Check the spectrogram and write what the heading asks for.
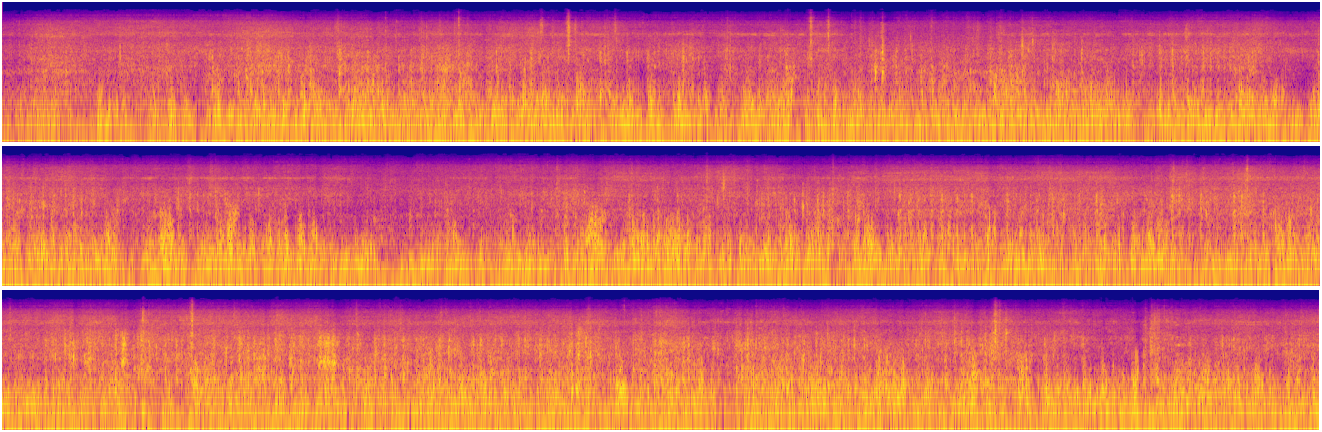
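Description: Wind buffeting the microphone of a camera mounted on a descending mountain bike, over the rumble of knobby tyres rolling on a dirt, grass and leaf-litter trail. Frequent short clicks and rattles come from the bike over rough ground.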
